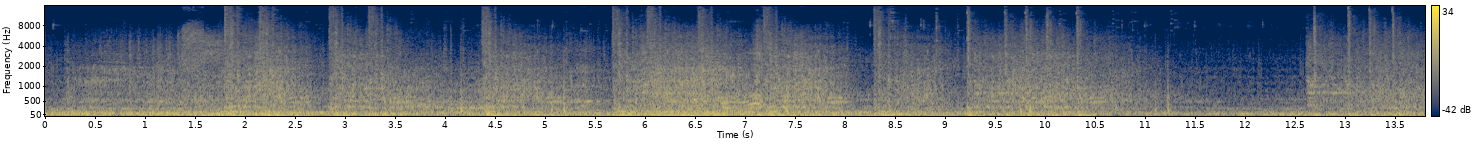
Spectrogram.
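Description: Rapid gunfire from the video game Far Cry 5 fills the whole stretch, with dense automatic bursts and booming shots layered over a loud, constant rumble, and no pause in the shooting.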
